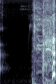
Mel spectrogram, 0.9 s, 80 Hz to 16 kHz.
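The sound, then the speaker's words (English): A single short burp breaks the silence halfway through, fairly loud, with a rough, throaty rumble lasting about half a second. “100% a burp.”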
